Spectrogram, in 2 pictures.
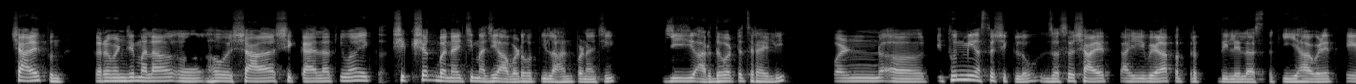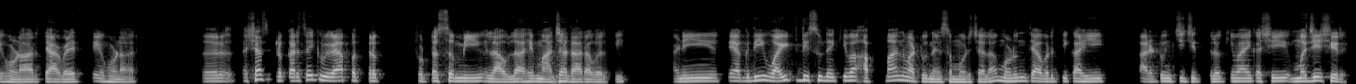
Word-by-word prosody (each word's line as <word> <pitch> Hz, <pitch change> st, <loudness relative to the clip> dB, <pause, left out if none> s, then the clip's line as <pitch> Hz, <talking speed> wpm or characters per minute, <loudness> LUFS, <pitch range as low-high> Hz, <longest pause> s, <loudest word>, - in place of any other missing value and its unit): शाळेतून. 175 Hz, -5 st, +4 dB, 0.3 s
खरं 155 Hz, +1 st, +3 dB
म्हणजे 160 Hz, +1 st, +3 dB
मला 160 Hz, -1 st, +3 dB
अ, 160 Hz, -3 st, -2 dB, 0.3 s
हो 150 Hz, 0 st, +1 dB
शाळा 145 Hz, 0 st, +2 dB
शिकायला 145 Hz, -1 st, +1 dB
किंवा 170 Hz, +1 st, +1 dB
एक 180 Hz, 0 st, -2 dB
शिक्षक 195 Hz, +2 st, +1 dB
बनायची 150 Hz, -3 st, +2 dB
माझी 145 Hz, 0 st, +2 dB
आवड 130 Hz, -1 st, +2 dB
होती 135 Hz, 0 st, -1 dB
लहानपणाची 125 Hz, +1 st, -1 dB, 0.5 s
जी 145 Hz, +1 st, +1 dB
अर्धवटच 145 Hz, +4 st, 0 dB
राहिली. 135 Hz, +1 st, 0 dB, 0.5 s
पण 150 Hz, +1 st, 0 dB
अ, 135 Hz, -4 st, 0 dB, 0.2 s
तिथून 205 Hz, +7 st, 0 dB
मी 215 Hz, -, +4 dB
असं 175 Hz, -1 st, 0 dB
शिकलो 130 Hz, +4 st, -3 dB
जसं 135 Hz, +3 st, 0 dB
शाळेत 140 Hz, -1 st, +3 dB
काही 140 Hz, -1 st, -2 dB
वेळापत्रक 140 Hz, -1 st, 0 dB, 0.2 s
दिलेलं 125 Hz, -2 st, +1 dB
असतं, 120 Hz, +1 st, -9 dB
की 130 Hz, -1 st, 0 dB
ह्या 130 Hz, 0 st, +3 dB
वेळेत 130 Hz, +1 st, +2 dB, 0.2 s
हे 140 Hz, -2 st, +1 dB
होणार 115 Hz, -2 st, -1 dB
त्यावेळेत 125 Hz, -1 st, +1 dB, 0.2 s
ते 150 Hz, -, -3 dB
होणार. 125 Hz, -4 st, -3 dB, 0.7 s
तर 145 Hz, +1 st, -2 dB
अ, 145 Hz, -, -7 dB
तशाच 225 Hz, +7 st, +1 dB
प्रकारचं 175 Hz, +2 st, 0 dB
एक 215 Hz, 0 st, -2 dB
वेळापत्रक 175 Hz, -3 st, +1 dB, 0.4 s
छोटंसं 150 Hz, +1 st, 0 dB
मी 150 Hz, -1 st, +3 dB, 0.2 s
लावलं 125 Hz, 0 st, +2 dB
आहे 130 Hz, +1 st, +1 dB
माझ्या 135 Hz, +1 st, +2 dB
दारावरती. 115 Hz, -1 st, -1 dB, 0.5 s
आणि 150 Hz, +3 st, +1 dB
ते -, -, +1 dB
अगदी 160 Hz, +4 st, +2 dB
वाईट 185 Hz, +2 st, +3 dB
दिसू 190 Hz, 0 st, +1 dB
नये 175 Hz, -1 st, +1 dB
किंवा 185 Hz, 0 st, +2 dB
अपमान 180 Hz, +8 st, 0 dB
वाटू 145 Hz, -5 st, +1 dB
नये 125 Hz, -2 st, +1 dB
समोरच्याला 120 Hz, +4 st, -1 dB
म्हणून 155 Hz, -1 st, +1 dB
त्यावरती 135 Hz, -2 st, -1 dB
काही 140 Hz, 0 st, +2 dB, 0.4 s
कार्टूनची 135 Hz, +2 st, -1 dB
चित्र 135 Hz, -1 st, -2 dB
किंवा 145 Hz, 0 st, +1 dB
एक 145 Hz, 0 st, -2 dB
अशी 150 Hz, +2 st, 0 dB
मजेशीर 150 Hz, 0 st, +3 dB
145 Hz, 155 wpm, -22 LUFS, 130-160 Hz, 0.7 s, शाळेतून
